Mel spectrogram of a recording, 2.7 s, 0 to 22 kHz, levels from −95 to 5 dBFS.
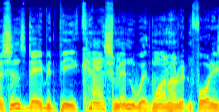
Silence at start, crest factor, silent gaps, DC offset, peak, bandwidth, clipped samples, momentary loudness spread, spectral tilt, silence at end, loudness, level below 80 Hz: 0 s; 10 dB; none; under 0.1%; -10 dBFS; over 20 kHz; under 0.1%; 2 LU; -6.5 dB/octave; 0 s; -22 LUFS; -38 dBFS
